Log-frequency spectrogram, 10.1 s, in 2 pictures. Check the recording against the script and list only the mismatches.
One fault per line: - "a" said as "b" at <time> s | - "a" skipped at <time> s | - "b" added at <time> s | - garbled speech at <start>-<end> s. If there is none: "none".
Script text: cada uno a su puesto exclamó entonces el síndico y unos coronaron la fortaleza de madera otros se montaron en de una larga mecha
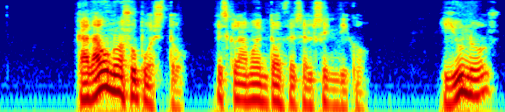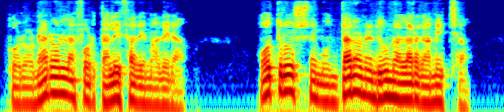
none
